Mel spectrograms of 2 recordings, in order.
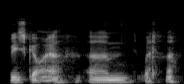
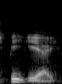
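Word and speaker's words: Bisguier: Walter Brown and Arthur bisg um because I had ol French I used to pronounce that as big but apparently in America you pronounce that bis gu and and uh the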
